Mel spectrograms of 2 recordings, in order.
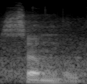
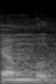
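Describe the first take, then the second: First: The word begins with an 's' sound. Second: The word begins with an 'sh' sound. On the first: "दंतेसा का ही प्रयोग किया जाता है" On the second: "तालव्यशा का उपयोग नहीं है, बल्कि उसकी जगह भी दंतेसा"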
